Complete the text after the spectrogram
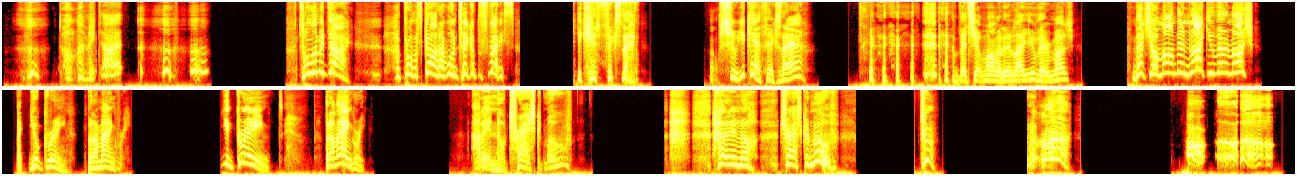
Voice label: Recruit Male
